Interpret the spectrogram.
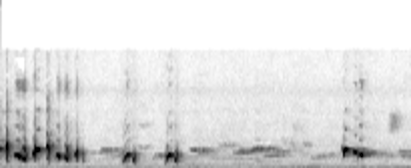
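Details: Sooty-headed bulbul (trucukan), lure recording to make other bulbuls sing: a brief rapid chatter of liquid notes, then scattered single chirps, a thin drawn-out whistle and one final bright burst.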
